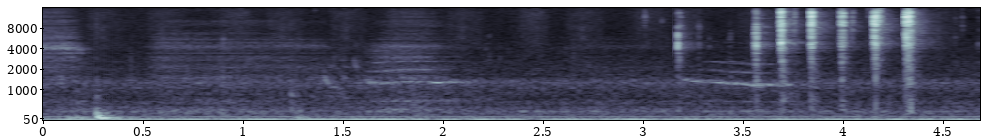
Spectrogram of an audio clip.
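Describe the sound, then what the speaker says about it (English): A pet cat gives a run of short, fairly close meows near the end, after a quieter stretch with faint room noise and a soft thump early on. "Don't mind my cat."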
